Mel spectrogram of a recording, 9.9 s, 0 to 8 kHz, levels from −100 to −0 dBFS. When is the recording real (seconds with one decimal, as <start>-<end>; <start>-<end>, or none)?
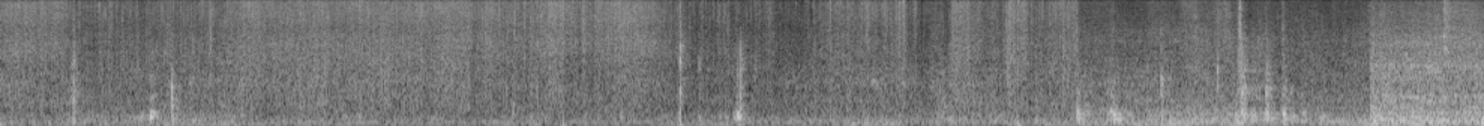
0.0-0.6; 1.9-4.8; 6.0-7.6; 8.9-9.9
